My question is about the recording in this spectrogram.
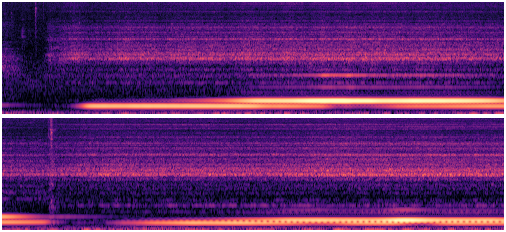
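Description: Basset horn sustaining two pitches at once in long, smooth held tones: one pair of notes for about four seconds, a brief break a little past halfway, then a new, closer-spaced pair held to the end.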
